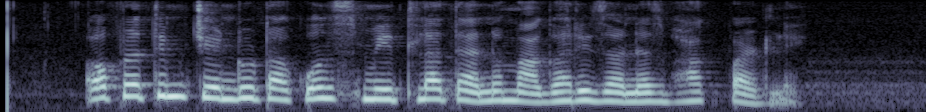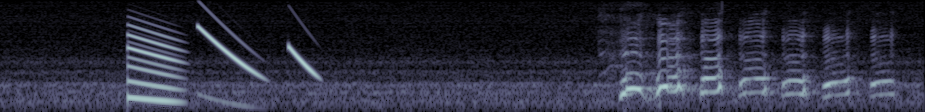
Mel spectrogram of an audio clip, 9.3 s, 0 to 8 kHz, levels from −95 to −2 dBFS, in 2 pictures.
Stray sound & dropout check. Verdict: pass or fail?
fail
